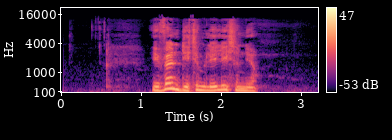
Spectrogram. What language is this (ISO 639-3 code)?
kab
